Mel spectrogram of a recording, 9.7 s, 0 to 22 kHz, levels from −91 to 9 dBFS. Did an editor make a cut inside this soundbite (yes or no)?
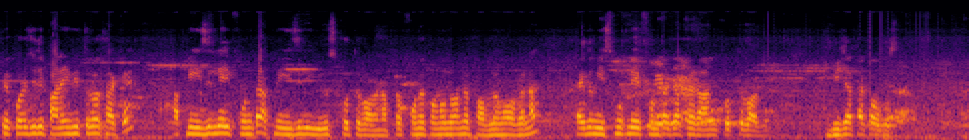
no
